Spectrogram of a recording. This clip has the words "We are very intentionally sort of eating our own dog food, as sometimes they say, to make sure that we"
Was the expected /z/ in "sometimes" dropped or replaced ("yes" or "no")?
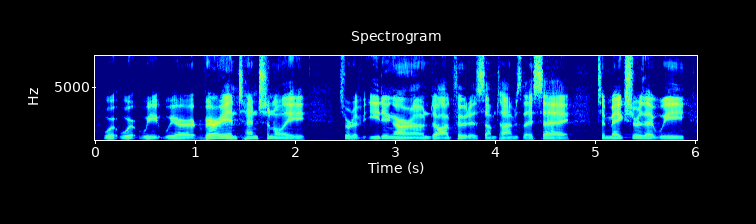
no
